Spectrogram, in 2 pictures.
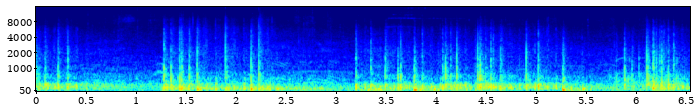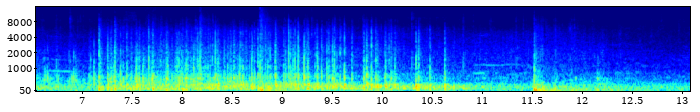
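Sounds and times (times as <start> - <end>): firework shells booming: 0.0 - 13.0.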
